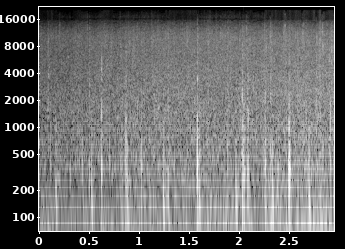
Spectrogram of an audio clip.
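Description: Steady rain falling on an apple orchard and bee farm, a dense close patter with scattered sharper drops striking nearby surfaces, no voices.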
